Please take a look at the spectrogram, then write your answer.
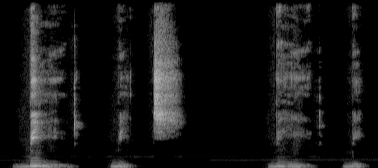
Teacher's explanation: when the fleece is followed by a voiced consonant, or when it occurs in an open syllable, the sound preserves its length. But when it's followed by a voiceless consonant, the sound is clipped or shortened. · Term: clipped fleece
